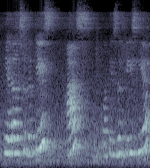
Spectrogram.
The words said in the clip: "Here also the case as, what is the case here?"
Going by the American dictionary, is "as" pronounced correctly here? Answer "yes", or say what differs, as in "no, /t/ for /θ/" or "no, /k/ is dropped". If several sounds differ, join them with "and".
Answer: no, /s/ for /z/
